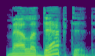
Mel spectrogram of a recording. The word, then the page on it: maladapted: British English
